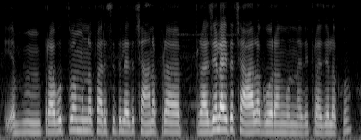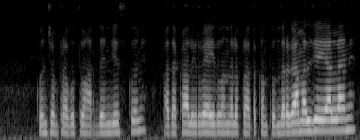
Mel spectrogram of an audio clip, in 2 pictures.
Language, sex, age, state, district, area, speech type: Telugu, female, 30-45, Telangana, Warangal, rural, spontaneous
